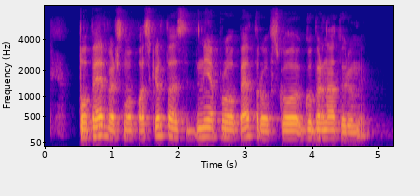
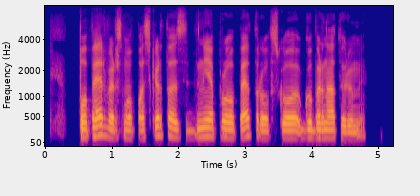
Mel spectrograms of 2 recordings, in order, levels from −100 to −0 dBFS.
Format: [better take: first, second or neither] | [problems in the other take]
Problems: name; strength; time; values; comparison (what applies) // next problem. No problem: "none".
second | room echo; dies away in 0.4 s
